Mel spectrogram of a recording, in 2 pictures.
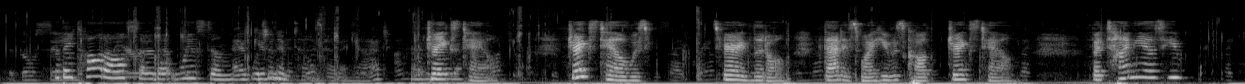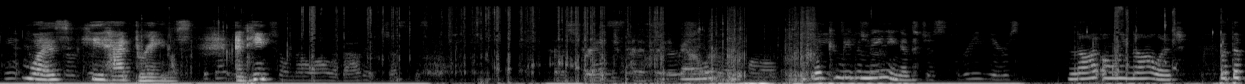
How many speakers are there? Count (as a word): five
